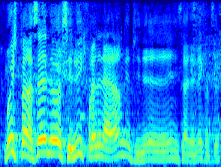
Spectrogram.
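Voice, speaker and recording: A man with a Quebec French accent gives a testimony sermon in church. His pitch leaps up and down as he tells his story with lively animation, often breaking into laughter. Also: fast, background noise. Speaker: preacher.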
